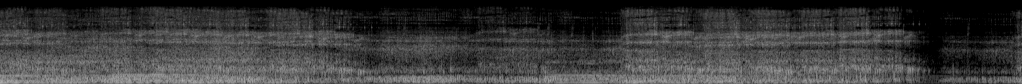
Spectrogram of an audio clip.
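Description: Zombies groan and moan in a crowd.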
